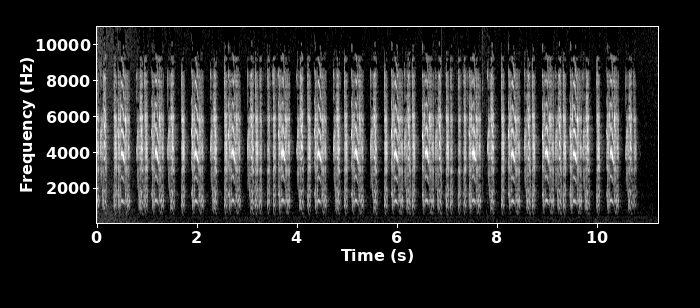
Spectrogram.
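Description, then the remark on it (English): Zebra finch song in an arrhythmic version with altered timing repeats its buzzy, chattering syllables for about eleven seconds, the timing slightly uneven with small skips between bursts. It is clear, and no one speaks. “So we're interested in essentially if the zebra finches can tell the difference.”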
